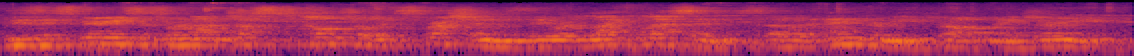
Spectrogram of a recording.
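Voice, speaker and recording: A middle-aged man from American Samoa giving a measured, earnest speech at an awards ceremony, telling his story with pauses. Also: medium pitch, background noise. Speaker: keynote speaker. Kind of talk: prepared speech. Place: school auditorium. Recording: echoey hall from far off.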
